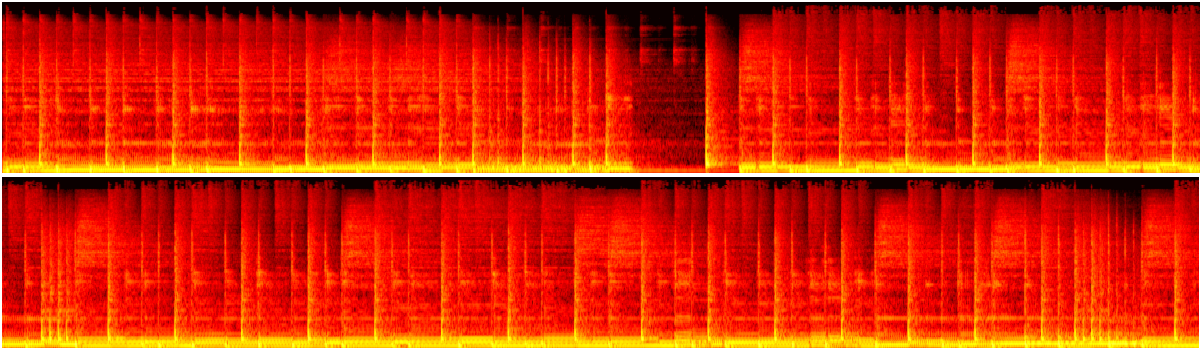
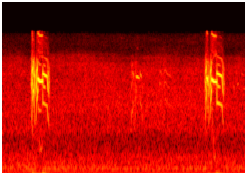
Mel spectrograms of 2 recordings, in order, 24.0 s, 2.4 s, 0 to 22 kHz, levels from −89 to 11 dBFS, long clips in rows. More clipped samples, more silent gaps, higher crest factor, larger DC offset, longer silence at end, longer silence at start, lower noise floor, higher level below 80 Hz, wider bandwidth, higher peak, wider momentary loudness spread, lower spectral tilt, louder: neither; neither; about the same, 16 dB vs 14 dB; neither; second, 0 s vs 0.2 s; second, 0 s vs 0.3 s; about the same, -40 dBFS vs -40 dBFS; first, -24 dBFS vs -56 dBFS; first, 19 kHz vs 11 kHz; first, 0 dBFS vs -6 dBFS; second, 3 LU vs 18 LU; first, -6 dB/octave vs 1 dB/octave; second, -17 LUFS vs -12 LUFS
